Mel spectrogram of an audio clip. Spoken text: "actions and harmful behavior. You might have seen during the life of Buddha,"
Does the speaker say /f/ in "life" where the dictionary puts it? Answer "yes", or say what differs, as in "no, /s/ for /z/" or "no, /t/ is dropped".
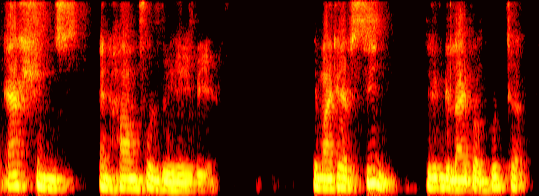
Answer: no, /p/ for /f/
